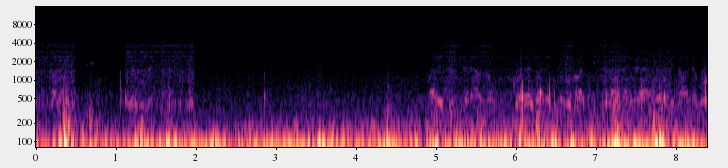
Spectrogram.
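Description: Car driving along a rough, broken concrete lane, heard from inside the cabin: a steady low rumble of tyres and engine. A voice comes in briefly near the start and again from about five seconds in.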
